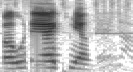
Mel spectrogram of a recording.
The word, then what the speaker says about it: Bodak Yellow: Bodak, is that how you say it? – Bodak Yellow. Yep.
